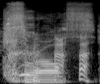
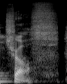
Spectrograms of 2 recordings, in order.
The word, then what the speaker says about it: trough: Yeah, and it's, I've got to say, this is the one of the things that patients always mispronounce. They call it the tear through, the tear trough. – Yeah. – They can't say trough. – Right. – So it's the tear trough.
